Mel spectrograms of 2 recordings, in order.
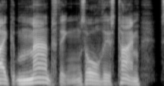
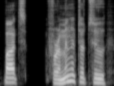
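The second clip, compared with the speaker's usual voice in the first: ordinary delivery, nothing marked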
